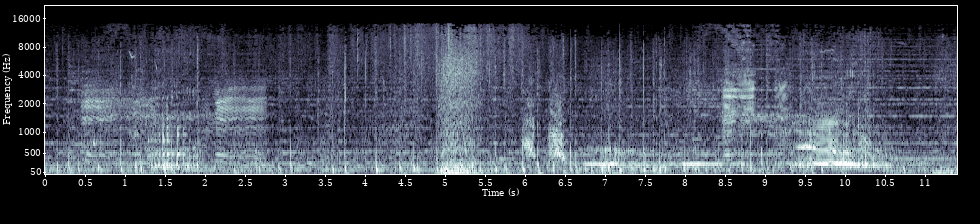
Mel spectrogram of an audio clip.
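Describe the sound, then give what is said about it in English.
Wolves snarl and growl in a loud scuffle as they attack a mother and her calf cut off from the herd, harsh bursts of roaring and thrashing rising and falling throughout, with bellowing cries from the prey. “Every attempt to escape provokes a new attack.”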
